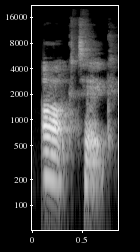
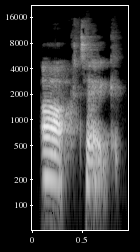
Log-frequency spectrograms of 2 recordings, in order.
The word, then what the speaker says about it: Arctic: Now I have to be honest with you, I have said this incorrectly myself. So I've said Arctic instead of Arctic. But actually you need to say both of those C's, so you've got two K sounds.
